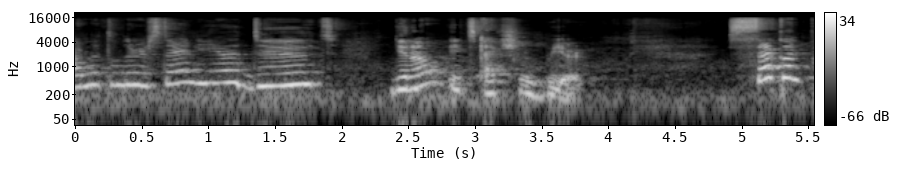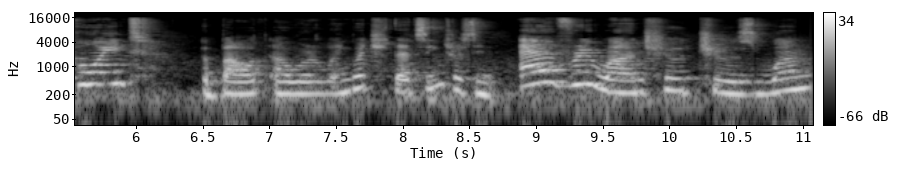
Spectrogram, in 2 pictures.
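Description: In a Brazilian accent, a woman talks at a very slow pace with very wide pitch swings. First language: Portuguese. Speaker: vlogger. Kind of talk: casual talk to camera. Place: home room. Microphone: webcam.

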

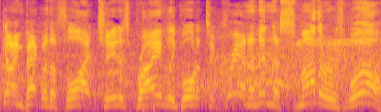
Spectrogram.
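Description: Excited and at a fairly quick pace, a man with a high voice and an Australian accent talks with ordinary pitch variation amid noticeable background noise. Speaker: sports commentator. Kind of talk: live sports commentary. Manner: excited, fast play-by-play calling.

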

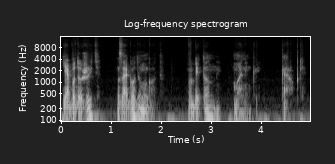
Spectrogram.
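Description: This man has a very deep, low voice with a bright, sharp tone, speaking at a fairly slow pace with lively intonation. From Rostov region, Russia. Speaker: stream guest. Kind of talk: casual chat with poetry reading. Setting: video call via chat roulette. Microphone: video call.

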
